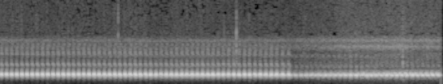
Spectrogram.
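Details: Frogs and toads in a rapid pulsed trill, about four pulses a second, blending into a denser continuous chorus in the second half.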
